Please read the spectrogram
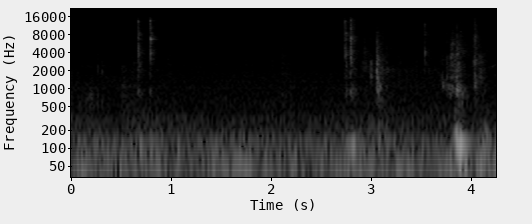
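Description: Several faint computer mouse clicks: a pair about a second in and a few more in the last second and a half.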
